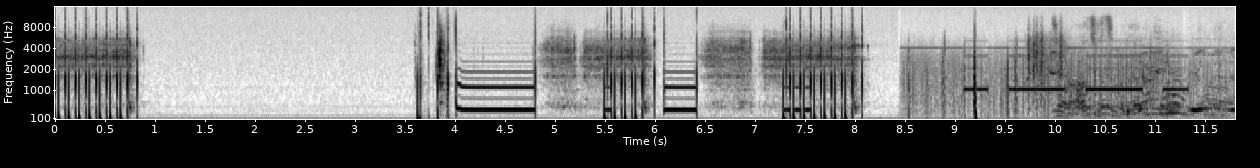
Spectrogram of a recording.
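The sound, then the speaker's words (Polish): Telephone tones sound as a call is placed to a switchboard: bursts of dialing beeps and busy-signal tones separated by a quiet gap, with sustained beeping tones toward the end. “Najpierw zadzwonię na rozdzielnię. Zobaczmy, czy mamy już gotowe łącza radiowe.”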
